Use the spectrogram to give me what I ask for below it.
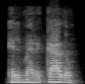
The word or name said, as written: El mercado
